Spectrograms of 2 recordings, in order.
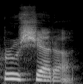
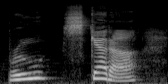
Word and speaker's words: bruschetta: It's not bruschetta. It's bruschetta.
